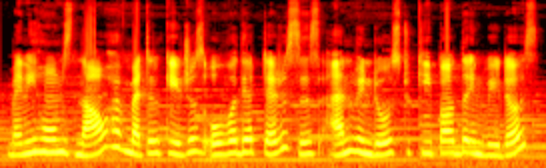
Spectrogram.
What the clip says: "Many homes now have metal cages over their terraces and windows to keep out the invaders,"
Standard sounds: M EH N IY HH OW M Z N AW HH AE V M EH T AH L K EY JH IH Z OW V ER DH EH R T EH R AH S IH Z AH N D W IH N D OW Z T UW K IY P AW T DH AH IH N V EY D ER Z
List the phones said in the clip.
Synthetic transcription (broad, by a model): M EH N IY HH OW M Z N AW HH AE V M EH T AH L K EY JH IH Z OW V ER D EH R T EH R AH S IH Z AH N D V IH N D OW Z T UW K IY P AW T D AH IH N V EY D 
